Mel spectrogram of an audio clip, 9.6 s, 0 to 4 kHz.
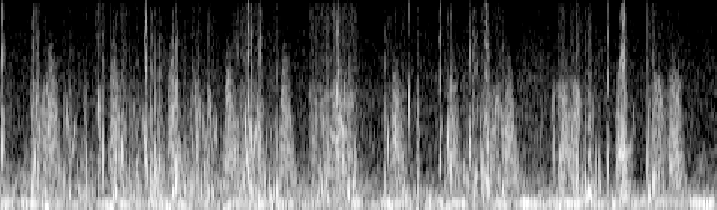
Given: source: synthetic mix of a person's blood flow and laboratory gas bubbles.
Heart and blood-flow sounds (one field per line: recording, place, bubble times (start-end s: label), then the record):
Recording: Doppler ultrasound of blood flow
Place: subclavian vein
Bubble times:
0.00-0.09 s: bubbles
0.39-0.68 s: bubbles
0.83-1.40 s: bubbles
1.46-2.21 s: bubbles
2.26-2.90 s: bubbles
3.07-3.72 s: bubbles
4.03-4.83 s: bubbles
5.08-5.49 s: bubbles
5.54-5.62 s: bubbles
5.83-6.00 s: bubbles
6.16-6.75 s: bubbles
7.34-8.03 s: bubbles
8.06-8.14 s: bubbles
8.23-8.47 s: bubbles
8.62-9.10 s: bubbles
From the record:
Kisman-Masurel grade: 343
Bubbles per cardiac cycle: rolling drumbeat, 9 or more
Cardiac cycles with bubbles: 100%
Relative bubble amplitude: loud (0.450 to 0.775)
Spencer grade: 3 (all of the cardiac periods contain showers or single bubble signals, but not dominating or overriding the cardiac motion signals)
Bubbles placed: anywhere in the cardiac cycle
